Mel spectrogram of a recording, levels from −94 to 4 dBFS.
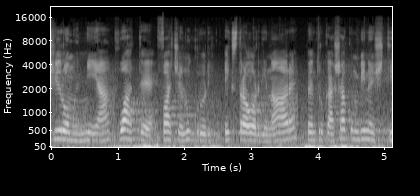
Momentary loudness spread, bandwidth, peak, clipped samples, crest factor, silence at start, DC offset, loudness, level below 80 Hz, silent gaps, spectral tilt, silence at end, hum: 7 LU; 13.5 kHz; -2 dBFS; under 0.1%; 18 dB; 0 s; under 0.1%; -22 LUFS; -32 dBFS; none; -4 dB/octave; 0 s; none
